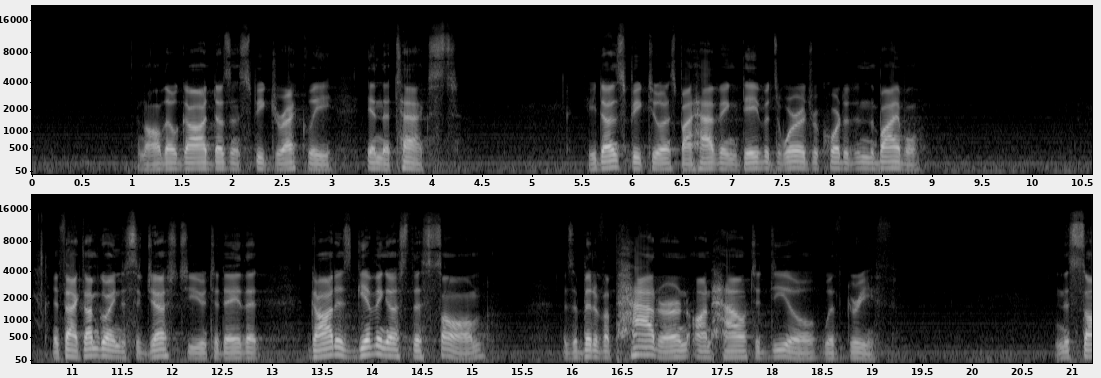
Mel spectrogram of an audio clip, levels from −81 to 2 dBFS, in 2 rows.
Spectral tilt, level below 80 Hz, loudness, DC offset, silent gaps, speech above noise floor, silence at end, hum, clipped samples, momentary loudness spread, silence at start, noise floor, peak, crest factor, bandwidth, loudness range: -5 dB/octave; -60 dBFS; -28 LUFS; under 0.1%; none; 30 dB; 0 s; none; under 0.1%; 13 LU; 1.05 s; -57 dBFS; -8 dBFS; 20 dB; 15.5 kHz; 5 LU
